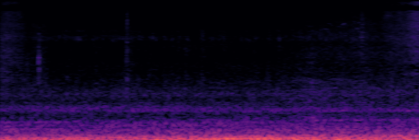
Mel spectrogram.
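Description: Low, steady rumble of a Kia car rolling slowly, heard from inside the cabin: engine and tyre noise with no other distinct events.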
